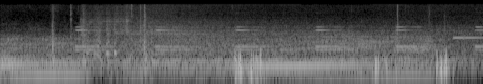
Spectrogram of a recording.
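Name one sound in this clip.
A dashboard chime beeps a few times.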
